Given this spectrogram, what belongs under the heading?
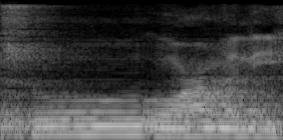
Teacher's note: ہا کے نیچے کھڑی زیر ہے مد صلہ، 2 حرکات لمبا ہوگا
